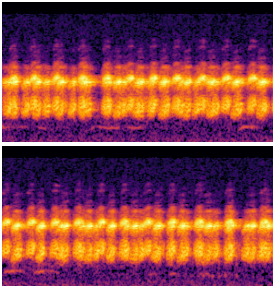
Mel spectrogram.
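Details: Tree frog chorus from a forest pond at night, mid-April, north-east Italy: steady, rapid pulsed croaking from several frogs, rising and falling slightly in loudness throughout.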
